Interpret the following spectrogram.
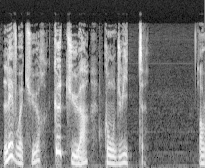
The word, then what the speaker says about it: conduite: And that's when you hear the difference between conduit, because remember, final T is not pronounced, conduit, here, and then the feminine, conduite. Okay, so here you can listen to this t, okay, conduite. All right, c'est la voiture que tu as conduite.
